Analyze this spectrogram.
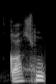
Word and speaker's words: chasm: कास्म का मतलब होता है खाई, लेकिन इसको अगर स्पेलिंग याद रखना हो तो इसको पढ़िए चास्म, तब याद रहेगा, CHASM, चास्म। लेकिन होता कास्म।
